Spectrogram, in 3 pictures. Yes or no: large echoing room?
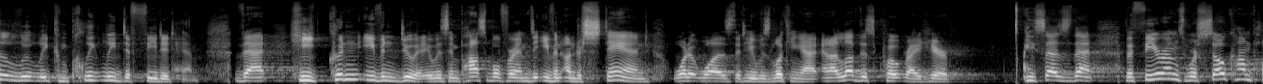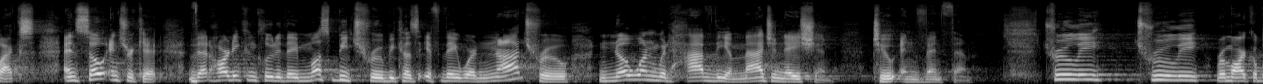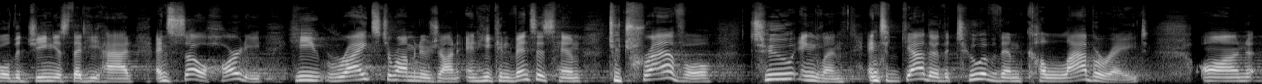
yes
